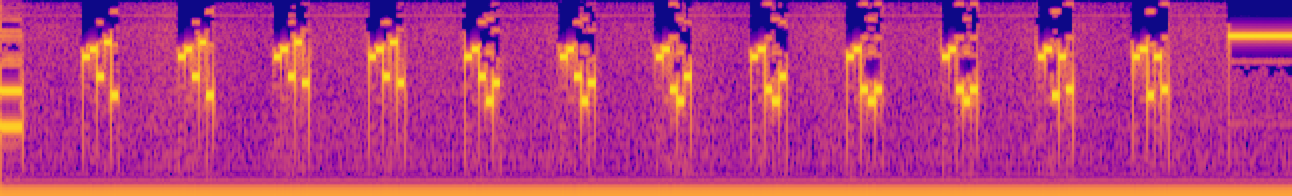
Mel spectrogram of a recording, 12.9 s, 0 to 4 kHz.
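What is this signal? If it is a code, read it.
Five-tone selective call (ZVEI), heard as quick runs of five tones, tones of about 70 ms. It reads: 89502 89502 89504 89504 89514 89514 89315 89315 89313 89313 89283 89283
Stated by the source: ZVEI five-tone selective call received by SDR.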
